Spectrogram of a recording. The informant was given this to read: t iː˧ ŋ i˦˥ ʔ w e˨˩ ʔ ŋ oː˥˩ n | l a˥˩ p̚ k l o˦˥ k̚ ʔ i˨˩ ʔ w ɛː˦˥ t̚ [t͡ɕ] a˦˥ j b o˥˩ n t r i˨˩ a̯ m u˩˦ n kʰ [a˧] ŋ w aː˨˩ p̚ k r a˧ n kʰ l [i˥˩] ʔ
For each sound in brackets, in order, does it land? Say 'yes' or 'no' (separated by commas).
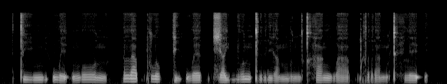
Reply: yes, no, no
